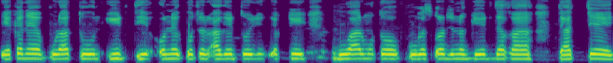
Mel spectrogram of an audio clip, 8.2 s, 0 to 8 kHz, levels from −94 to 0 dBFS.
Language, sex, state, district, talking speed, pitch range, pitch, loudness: Bengali, male, West Bengal, Malda, 125 wpm, 215-250 Hz, 220 Hz, -12 LUFS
